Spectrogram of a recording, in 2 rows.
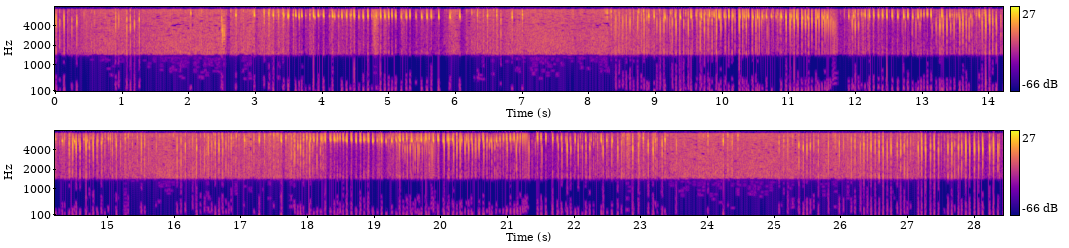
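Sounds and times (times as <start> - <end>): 
bat echolocation clicks: 0.0 - 1.4, 2.0 - 7.1, 8.3 - 28.4
soft hiss: 0.2 - 3.2, 5.9 - 8.7, 22.5 - 26.7.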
